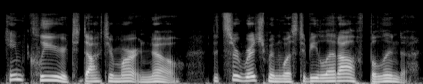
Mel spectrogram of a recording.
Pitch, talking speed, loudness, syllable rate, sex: 150 Hz, 210 wpm, -16 LUFS, 5.6 syllables/s, male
